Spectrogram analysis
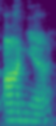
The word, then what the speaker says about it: Onya: It's Anya.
